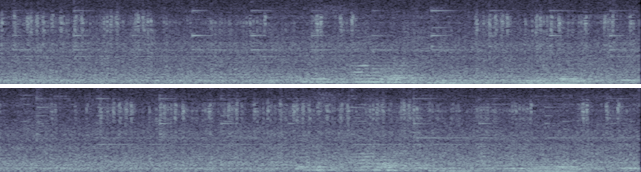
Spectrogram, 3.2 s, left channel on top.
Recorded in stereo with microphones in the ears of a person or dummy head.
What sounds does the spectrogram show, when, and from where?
1.5 s a woman speaking: 30° right (ahead or behind), 6.5 m; by 3.2 s 20° right (ahead or behind), 7 m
